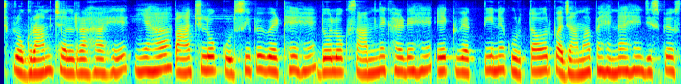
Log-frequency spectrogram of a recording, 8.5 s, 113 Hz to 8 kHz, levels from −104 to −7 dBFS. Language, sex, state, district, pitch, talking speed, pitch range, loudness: Hindi, female, Jharkhand, Jamtara, 220 Hz, 185 wpm, 205-230 Hz, -24 LUFS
